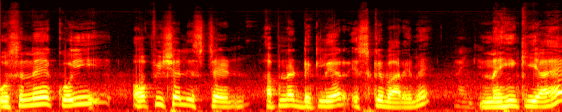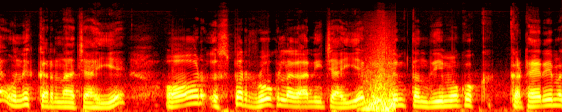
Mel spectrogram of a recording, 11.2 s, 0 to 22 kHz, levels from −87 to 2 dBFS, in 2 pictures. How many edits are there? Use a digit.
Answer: 1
